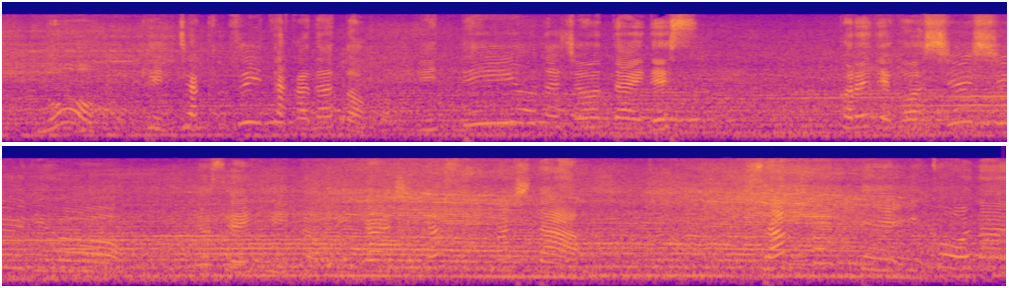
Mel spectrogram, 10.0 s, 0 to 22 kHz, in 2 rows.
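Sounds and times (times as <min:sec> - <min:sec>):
kart engines at high revs: 0:00.0 - 0:10.0.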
